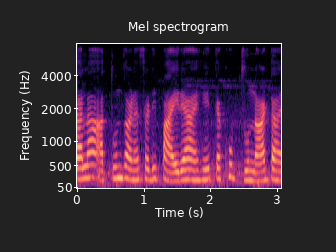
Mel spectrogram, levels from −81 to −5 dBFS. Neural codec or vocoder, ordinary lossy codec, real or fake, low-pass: none; none; real; 7.2 kHz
